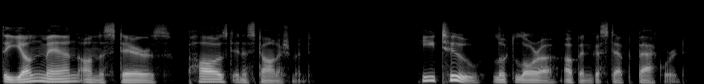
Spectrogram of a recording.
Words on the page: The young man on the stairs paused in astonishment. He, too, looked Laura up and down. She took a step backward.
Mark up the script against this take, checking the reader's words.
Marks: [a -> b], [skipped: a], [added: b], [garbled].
The young man on the stairs paused in astonishment. He, too, looked Laura up and [skipped: down. She took] a step backward.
